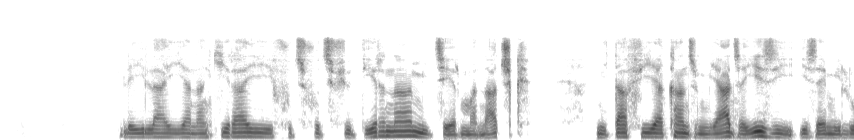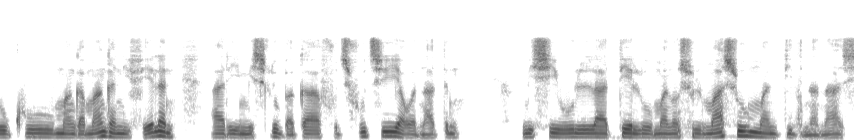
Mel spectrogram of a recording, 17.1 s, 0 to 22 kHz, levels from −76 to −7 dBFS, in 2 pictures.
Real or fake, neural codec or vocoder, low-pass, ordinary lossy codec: real; none; 7.2 kHz; Opus, 64 kbps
